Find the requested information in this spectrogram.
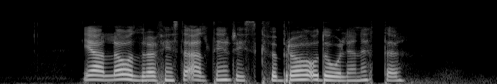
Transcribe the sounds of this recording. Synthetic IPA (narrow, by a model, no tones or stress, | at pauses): ɪalːaɔld̪ɾaɾfɪnsd̪ɛʔalt̪iːd̪ɛnɾɪskfœɾbɾɑːɔd̪oːlɪɡanɛt̪ːəɾ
